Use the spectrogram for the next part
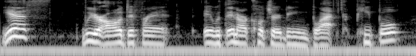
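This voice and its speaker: A woman's voice: on the low side, normal speed. A woman in her thirties, a guest educator, telling stories on a casual podcast in a reflective way. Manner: reflective, animated when quoting others.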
